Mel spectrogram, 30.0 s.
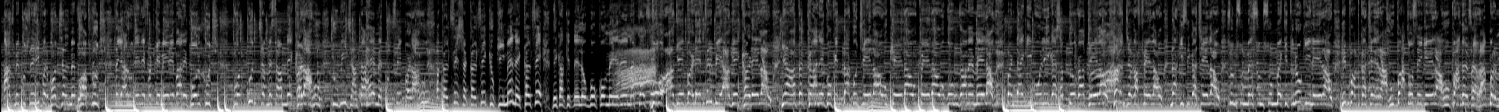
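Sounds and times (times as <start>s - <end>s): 
person rapping: 0.0s - 29.9s.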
